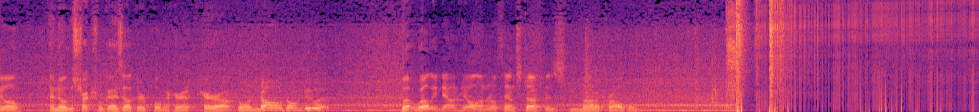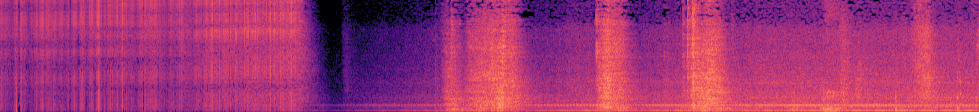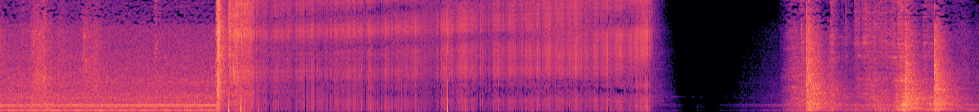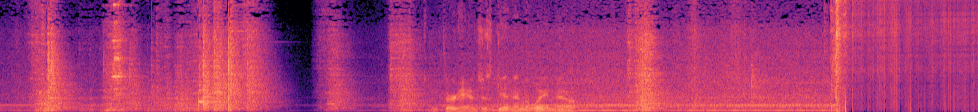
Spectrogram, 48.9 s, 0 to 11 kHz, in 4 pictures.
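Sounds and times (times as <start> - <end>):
welding arc crackling sizzle: 9.0 - 16.2, 26.4 - 32.8, 44.5 - 48.9.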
